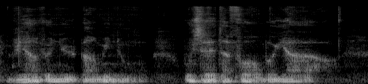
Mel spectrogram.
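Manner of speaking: big, very deep, rough voice. Voice actor demonstrating his Fort Boyard role, Maître du temps big deep voice. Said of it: "avec une grosse voix grave".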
